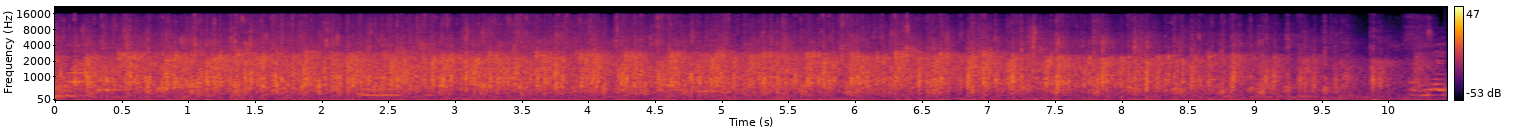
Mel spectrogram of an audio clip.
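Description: Hearty applause from an audience for a group of 2019 summer college interns after their presentation, a dense, steady wash of clapping that stays loud throughout and thins slightly only at the very end.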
